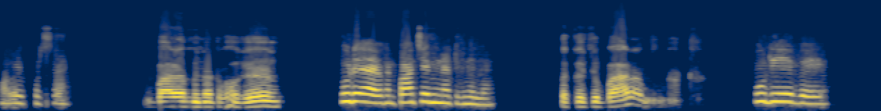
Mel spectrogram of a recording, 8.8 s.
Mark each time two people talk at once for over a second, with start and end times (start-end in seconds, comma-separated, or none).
none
